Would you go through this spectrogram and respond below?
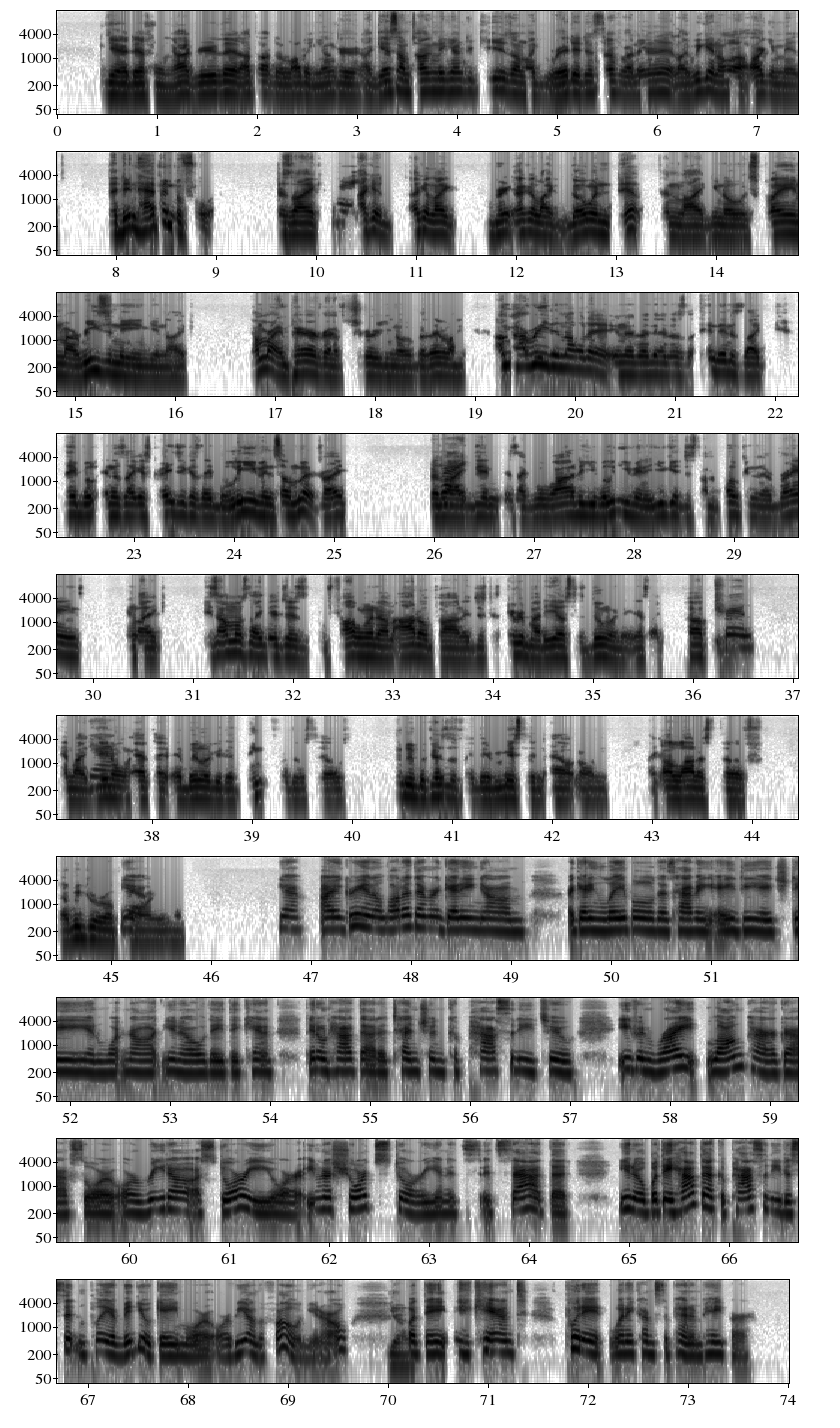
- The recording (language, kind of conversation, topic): English, unstructured, Which nearby trail or neighborhood walk do you love recommending, and why should we try it together?
- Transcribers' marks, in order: static; distorted speech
